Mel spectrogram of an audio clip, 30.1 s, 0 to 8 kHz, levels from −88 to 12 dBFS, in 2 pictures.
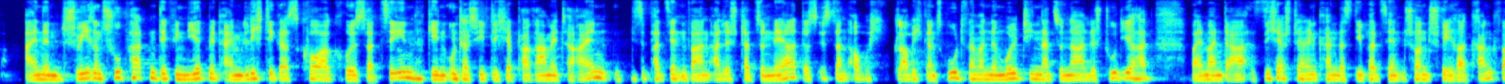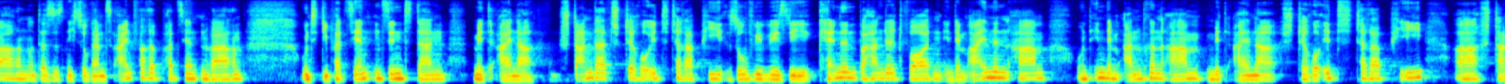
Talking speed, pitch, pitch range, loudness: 165 wpm, 120 Hz, 110-135 Hz, -20 LUFS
